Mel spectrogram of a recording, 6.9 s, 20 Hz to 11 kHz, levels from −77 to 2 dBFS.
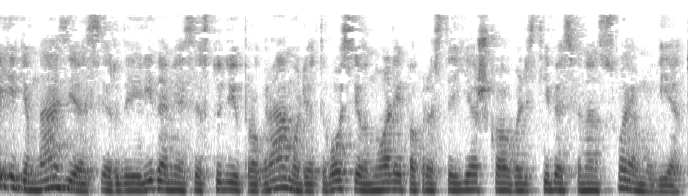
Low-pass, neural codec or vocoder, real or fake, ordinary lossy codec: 9.9 kHz; none; real; MP3, 32 kbps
